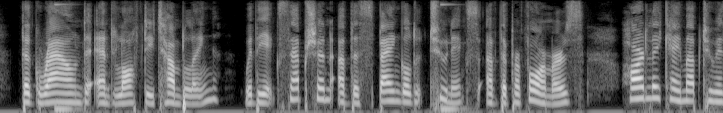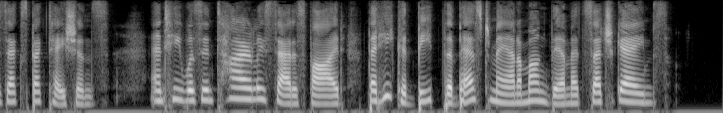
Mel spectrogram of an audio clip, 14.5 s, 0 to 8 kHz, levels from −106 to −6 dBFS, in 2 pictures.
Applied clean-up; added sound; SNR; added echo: none; Marimba, xylophone / Wood; 10 dB; none.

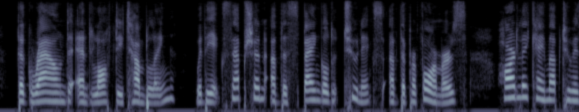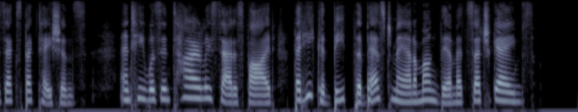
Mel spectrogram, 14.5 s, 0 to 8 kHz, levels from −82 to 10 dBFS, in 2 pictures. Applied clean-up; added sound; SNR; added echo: none; none; none; none.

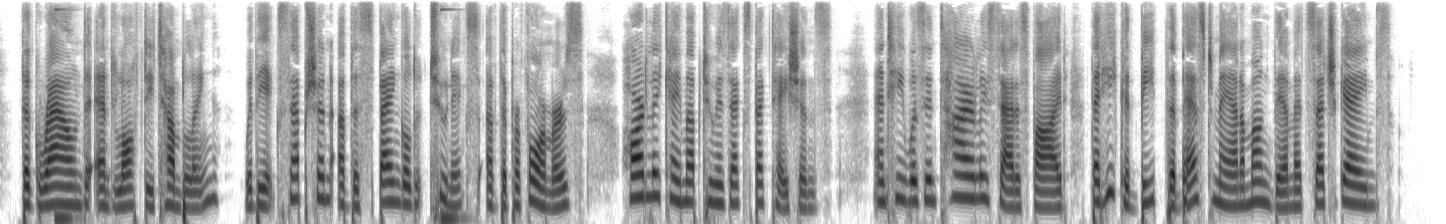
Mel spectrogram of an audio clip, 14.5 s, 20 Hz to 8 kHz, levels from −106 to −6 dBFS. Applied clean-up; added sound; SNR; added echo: neural mask model RNNoise.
